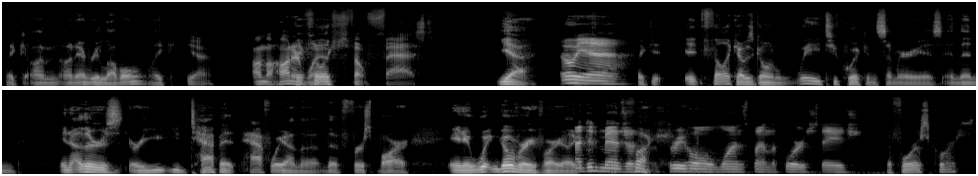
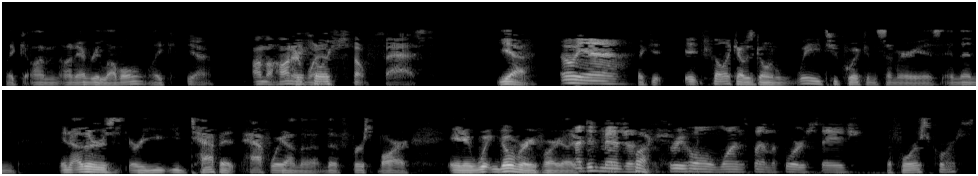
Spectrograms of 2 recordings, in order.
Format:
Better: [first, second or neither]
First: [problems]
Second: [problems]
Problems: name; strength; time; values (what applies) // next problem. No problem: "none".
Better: first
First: none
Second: garbled, watery; badly; nothing above 5.5 kHz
